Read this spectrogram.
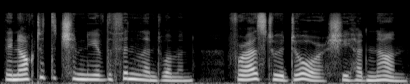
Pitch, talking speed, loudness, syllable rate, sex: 210 Hz, 250 wpm, -16 LUFS, 5.7 syllables/s, female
